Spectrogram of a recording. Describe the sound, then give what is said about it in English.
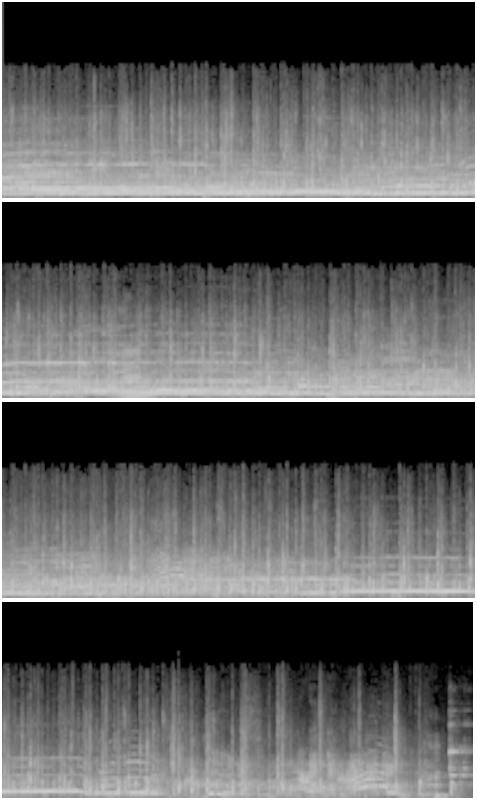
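A large crowd claps and cheers loudly and steadily to get the speaker's mother to come to the stage, with high-pitched screams and whoops rising over a dense wash of applause that eases slightly at the end. “All right, I might regret this, and she might be angry, but what if you, I think if you guys clap loud enough, we might get my mom to come to the stage right now.”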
